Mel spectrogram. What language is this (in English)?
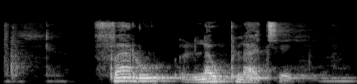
Esperanto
